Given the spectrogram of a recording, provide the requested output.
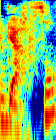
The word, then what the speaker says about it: garçon: o u un CCDI se prononce S comme la lettre S sa so su exemple un garçon français sans la SDI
